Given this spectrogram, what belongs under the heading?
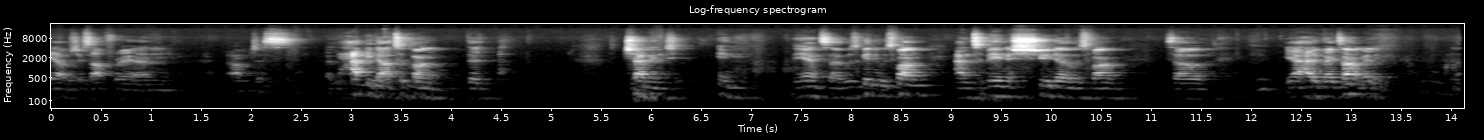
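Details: Adult living with a stammer, who took part in vocal training and recorded a song as lead vocalist; stuttering (stammer).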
